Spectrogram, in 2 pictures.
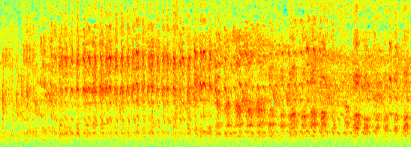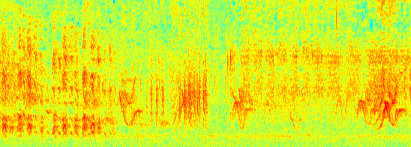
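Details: Red-billed wood hoopoe at a feeding table, a very noisy bird: harsh, rapid chattering cackle running for about five seconds, then scattered squawks, over a steady broad background hiss.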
